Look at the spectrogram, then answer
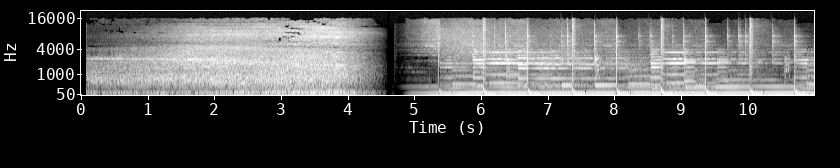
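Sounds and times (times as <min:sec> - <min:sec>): jet engines roaring: 0:00.1 - 0:04.6.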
